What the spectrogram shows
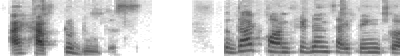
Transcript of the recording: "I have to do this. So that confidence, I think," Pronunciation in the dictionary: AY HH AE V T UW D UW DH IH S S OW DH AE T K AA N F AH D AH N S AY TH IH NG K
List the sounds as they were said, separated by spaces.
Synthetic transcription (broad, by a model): AY HH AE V T UW D UW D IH S S OW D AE T K AA N F AH D AH N S AY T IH NG K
